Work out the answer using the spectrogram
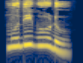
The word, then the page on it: ಮುದಿಗೂಡು: mudi gūḍu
